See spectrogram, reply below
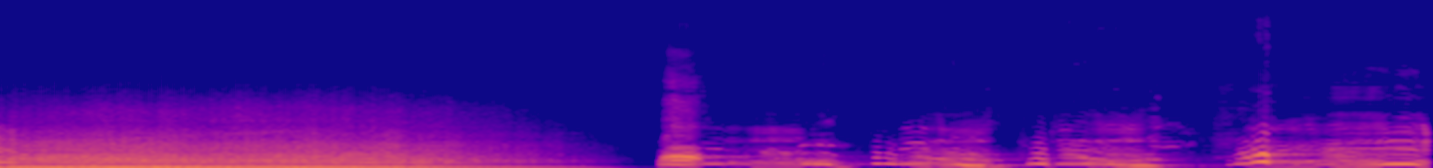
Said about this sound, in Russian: Самолет отлетает. Слышишь, уже завели моторы. Посадка заканчивается.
